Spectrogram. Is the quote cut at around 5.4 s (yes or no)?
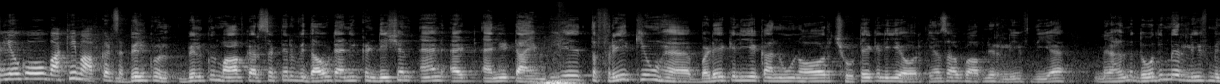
yes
